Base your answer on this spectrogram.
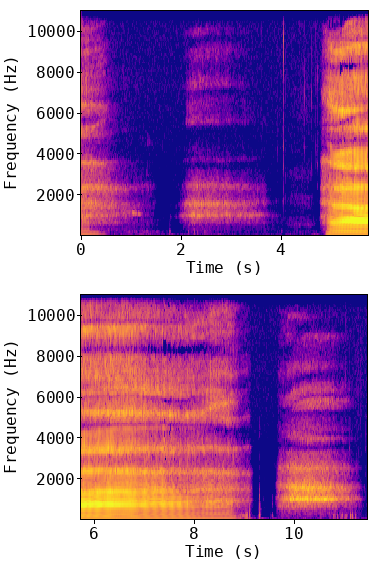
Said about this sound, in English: I notice myself making a kind of cave-like sound on the inhale, and that's just really me visualizing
